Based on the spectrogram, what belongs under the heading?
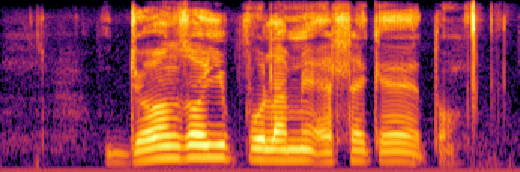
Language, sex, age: Tsonga, male, 18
